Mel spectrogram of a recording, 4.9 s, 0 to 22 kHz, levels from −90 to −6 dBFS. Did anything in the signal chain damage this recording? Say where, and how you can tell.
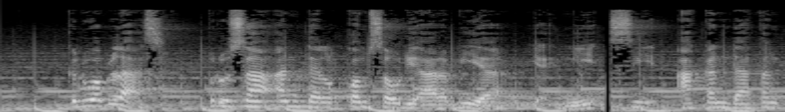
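Yes: a CD skip at playback, where the laser jumped to another turn of the spiral, muting for about 40 ms at 3.77–3.81 s before resuming elsewhere.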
